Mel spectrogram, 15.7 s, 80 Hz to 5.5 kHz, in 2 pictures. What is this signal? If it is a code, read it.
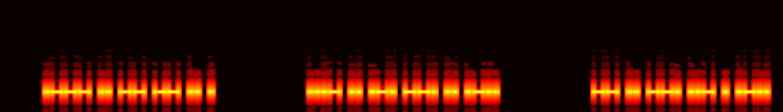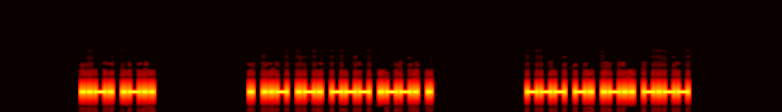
Morse code, heard as a keyed tone, about 34 wpm, 550 Hz. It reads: JIMMIE VIRGIL MIGUEL FL EUROPE ONLY
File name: Ultimate Word List / 35WPM Ultimate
